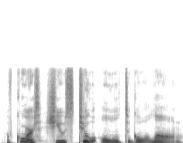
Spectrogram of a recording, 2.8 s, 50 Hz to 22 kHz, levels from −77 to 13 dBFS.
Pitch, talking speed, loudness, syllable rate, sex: 235 Hz, 195 wpm, -18 LUFS, 4.6 syllables/s, female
